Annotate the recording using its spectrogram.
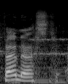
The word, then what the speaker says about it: Ffenest: It's a single from a group called Ffenest, F-F-E-N-E-S-T.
